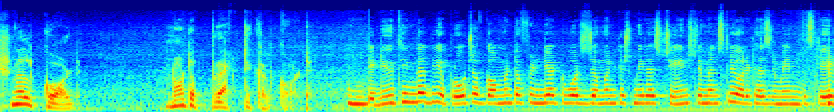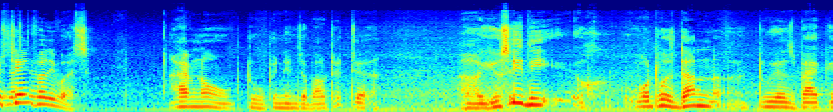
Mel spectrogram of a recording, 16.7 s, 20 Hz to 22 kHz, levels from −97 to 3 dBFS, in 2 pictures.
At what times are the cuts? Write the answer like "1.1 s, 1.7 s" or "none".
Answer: 3.7 s, 8.1 s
